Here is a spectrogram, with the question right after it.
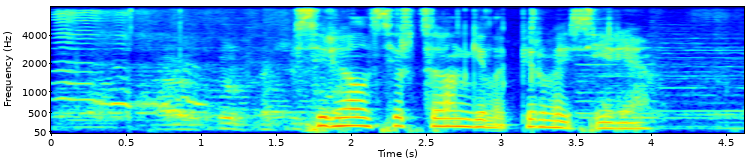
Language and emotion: Russian, neutral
